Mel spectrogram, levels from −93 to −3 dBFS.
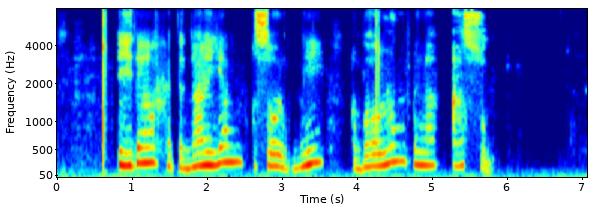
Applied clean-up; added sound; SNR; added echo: neural diffusion model UNIVERSE++.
